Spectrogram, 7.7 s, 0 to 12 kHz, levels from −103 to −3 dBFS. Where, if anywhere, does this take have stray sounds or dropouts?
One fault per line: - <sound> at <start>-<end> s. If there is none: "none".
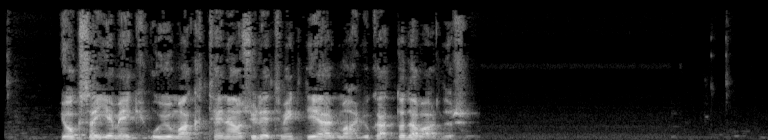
none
